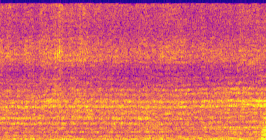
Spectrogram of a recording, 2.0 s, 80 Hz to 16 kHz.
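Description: Kubota DC-93 combine harvester's diesel engine running steadily some distance off while harvesting rice, a continuous low drone.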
